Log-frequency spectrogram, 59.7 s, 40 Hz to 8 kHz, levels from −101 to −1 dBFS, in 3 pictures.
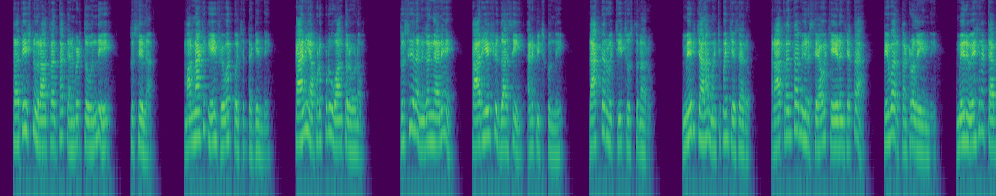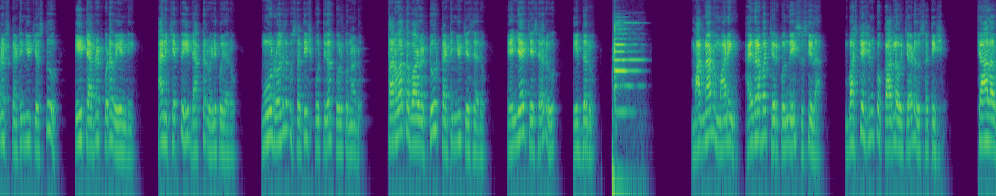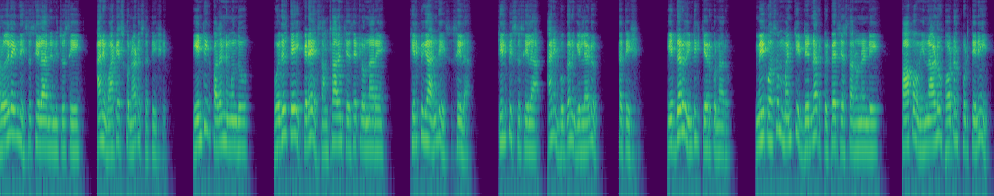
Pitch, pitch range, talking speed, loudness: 155 Hz, 140-175 Hz, 105 wpm, -22 LUFS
